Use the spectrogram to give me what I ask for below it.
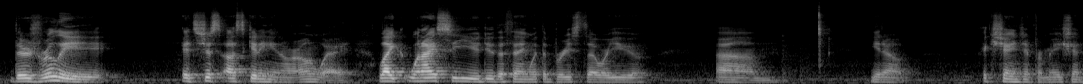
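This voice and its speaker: In a room with audible echo, a man speaks at a moderate pace, leaving long, frequent pauses. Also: medium pitch for a man, ordinary pitch variation. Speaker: guest interviewer, friend of podcast host. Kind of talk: casual chat. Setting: home apartment studio. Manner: animated.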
